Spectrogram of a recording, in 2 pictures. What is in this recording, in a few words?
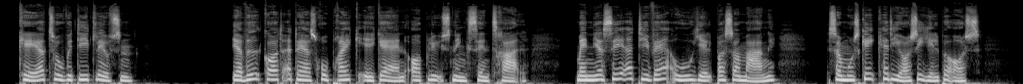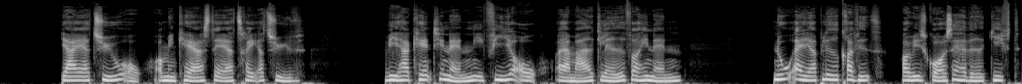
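Danish, Audiobook, female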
